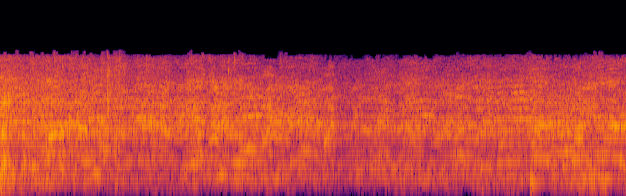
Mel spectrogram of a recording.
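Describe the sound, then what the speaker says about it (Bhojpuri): A live audience gives Neha Singh Rathore a sustained round of dense, loud applause that holds steady for several seconds. "एक बार पुरजोर तालियां मोहतरमा नेहा सिंह राठौर साहिबा"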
